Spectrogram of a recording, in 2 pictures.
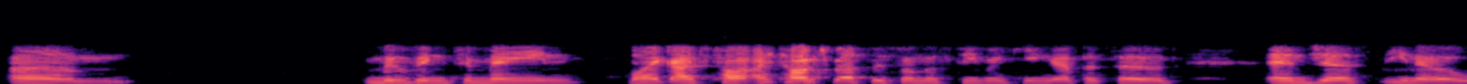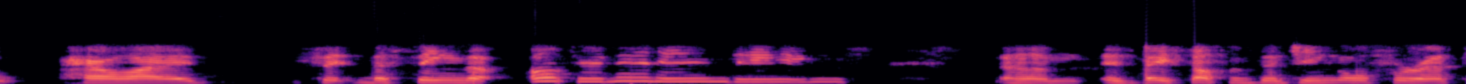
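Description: A woman's voice: medium pitch, steady tone, unhurried, no echo. A woman co-hosting a podcast in casual, rambling chat, laughing often, her voice tinny over a poor internet connection. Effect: tinny sound over a poor internet connection. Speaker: podcast co-host. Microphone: remote call over home internet. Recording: tinny, dry remote internet call.

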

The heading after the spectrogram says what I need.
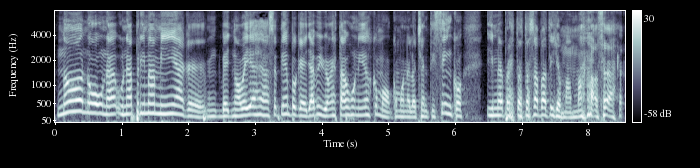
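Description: A man's voice: high-pitched, quick pace. A man, telling funny stories in casual chat as a co-host. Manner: joking storyteller.

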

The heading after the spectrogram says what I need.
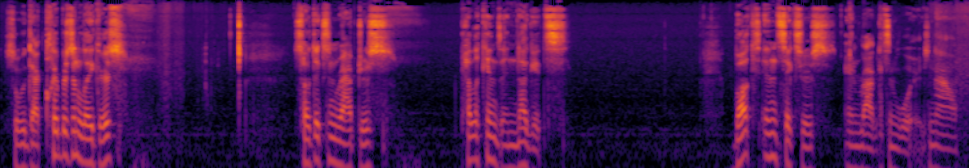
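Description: A man hosting a casual basketball podcast, rambling with lots of fillers and restarts, and quick in delivery. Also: on the low side, warm tone. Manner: talks fast, says so himself. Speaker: podcast host. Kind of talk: casual sports podcast talk.

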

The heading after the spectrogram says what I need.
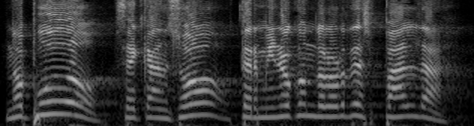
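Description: A man's voice: extremely high pitch, normal speed, sharp tone, big-room sound. A man preaching a sermon as pastor, chatty and often asking the congregation questions. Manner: conversational, asks the congregation questions. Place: church.

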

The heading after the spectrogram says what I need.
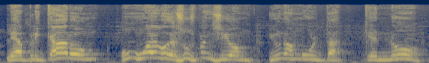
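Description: Casting: high, husky-voiced man, animated sports presenter. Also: a little slow. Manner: lively, excited play-by-play delivery. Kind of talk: sports news segment.

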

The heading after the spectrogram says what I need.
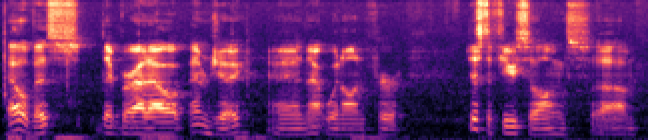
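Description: A man chatting casually, recounting a show in a measured way. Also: lowish voice, steady tone, creaky, slight background noise. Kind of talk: casual chat.

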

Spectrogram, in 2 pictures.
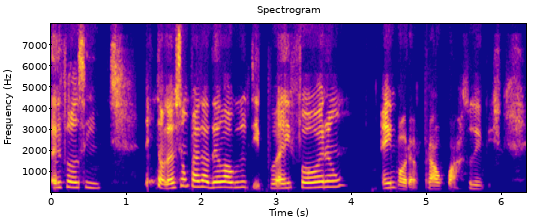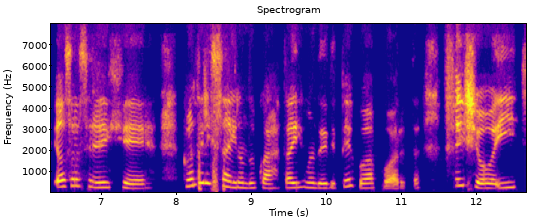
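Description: A young Brazilian woman with a slightly high voice tells creepy stories in a casual podcast chat. She talks in an animated, slangy way and repeats words for emphasis. The sound is close and dry. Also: dry recording, highs cut off. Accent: Brazilian Portuguese. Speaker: podcast co-host.

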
